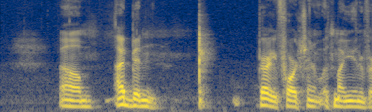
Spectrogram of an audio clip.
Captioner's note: hand taps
